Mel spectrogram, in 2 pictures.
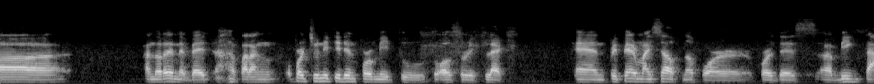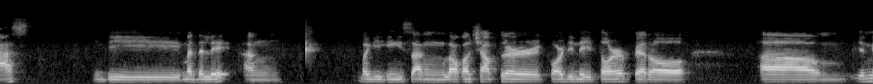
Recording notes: a live conversation we did over Twitter Spaces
